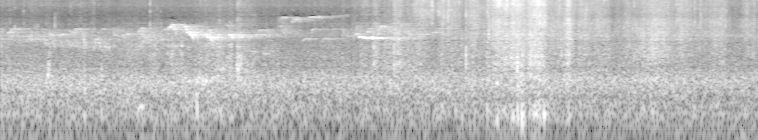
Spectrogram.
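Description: Near silence with faint bird calls: a few short, high chirps and whistles. A faint, brief rustle about five seconds in.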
